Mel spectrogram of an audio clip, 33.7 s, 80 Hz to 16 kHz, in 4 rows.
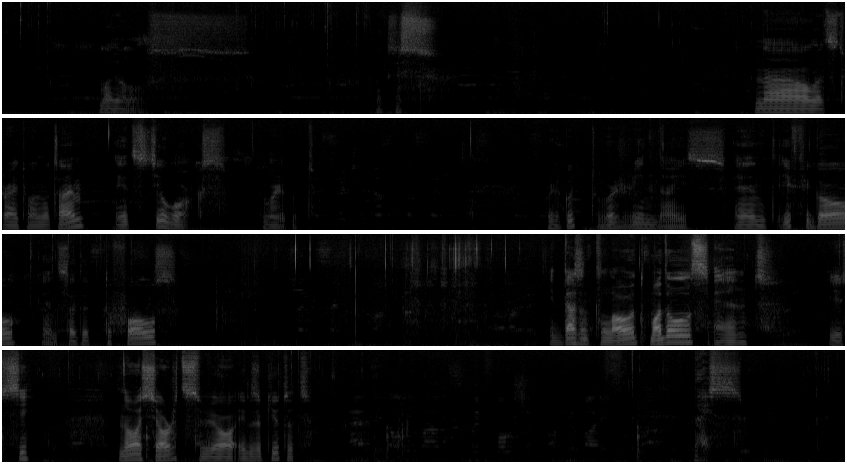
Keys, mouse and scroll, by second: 0.0-3.1 typing, 3.4 alt+^, 3.7 ctrl+s, 9.9 super+b, 11.8-13.3 scroll down 1, 15.8 alt+f, 15.9 alt+f, 16.4 alt+f, 16.6 alt+f, 17.1 BackSpace, 17.3 f, 17.7 ctrl+s, 26.3 super+b, 27.6 ctrl+/, 27.9 ctrl+/, 28.4 ctrl+s, 32.9 scroll down 1.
